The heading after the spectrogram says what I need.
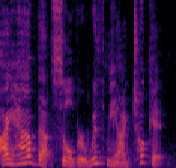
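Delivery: plain reading voice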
